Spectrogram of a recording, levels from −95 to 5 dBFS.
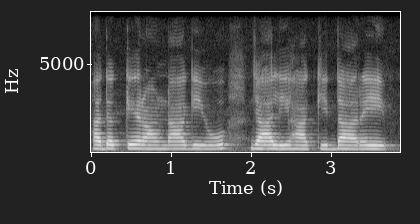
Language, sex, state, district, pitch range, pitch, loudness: Kannada, female, Karnataka, Bidar, 210-215 Hz, 210 Hz, -15 LUFS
